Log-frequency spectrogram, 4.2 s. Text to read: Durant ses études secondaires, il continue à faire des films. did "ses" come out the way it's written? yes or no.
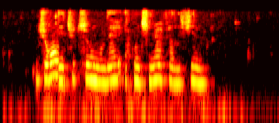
no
